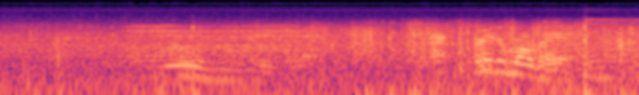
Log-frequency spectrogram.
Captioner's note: man groans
